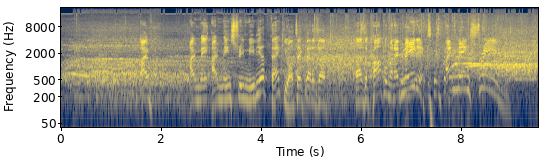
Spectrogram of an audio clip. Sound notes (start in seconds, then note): 4.0 audience booing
